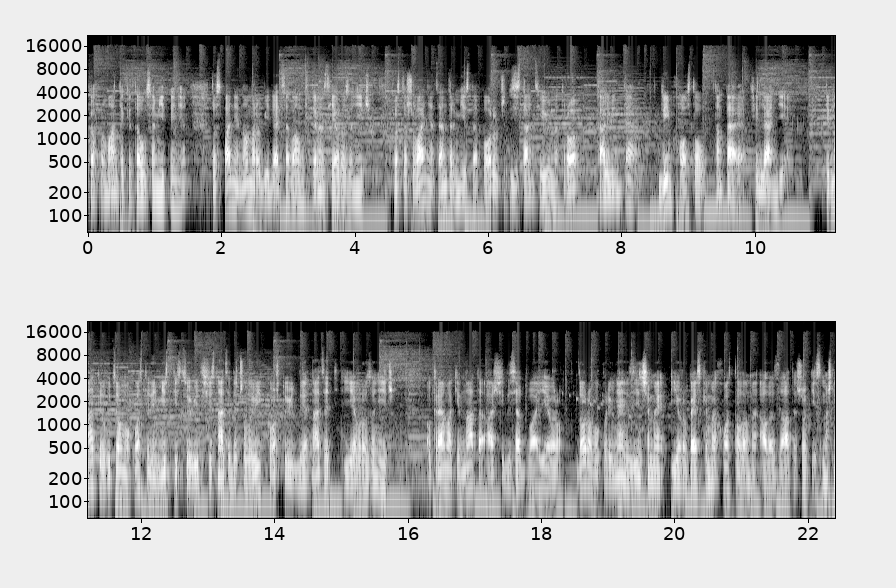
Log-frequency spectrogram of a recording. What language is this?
Ukrainian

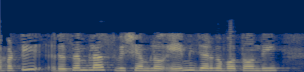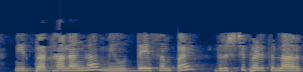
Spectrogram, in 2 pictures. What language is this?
Telugu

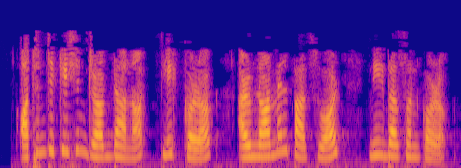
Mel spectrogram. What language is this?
Assamese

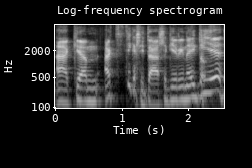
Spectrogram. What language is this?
Welsh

